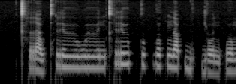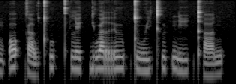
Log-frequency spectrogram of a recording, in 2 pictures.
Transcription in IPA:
kʰra˩˦wkʰrɯː˧wɯː˧n kʰrɯː˥˩p̚ku˦˥k̚wo˦˥k̚ na˦˥p̚bu˨˩k̚ jo˨˩npo˧mʔɔ˥˩ʔka˩˦w tʰu˥˩k̚pʰle˥˩k̚ju˥˩a̯ rɯː˦˥p̚tuː˦˥jkʰɯ˦˥k̚ niː˦˥k̚tʰa˦˥n

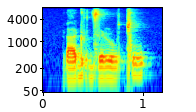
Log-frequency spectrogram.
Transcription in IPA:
ɽaɖʉd͡zɨ ɭuǀu

